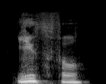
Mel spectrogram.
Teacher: So there's a slight gap there to give your tongue the time and the ability to go from the TH sound to the F.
